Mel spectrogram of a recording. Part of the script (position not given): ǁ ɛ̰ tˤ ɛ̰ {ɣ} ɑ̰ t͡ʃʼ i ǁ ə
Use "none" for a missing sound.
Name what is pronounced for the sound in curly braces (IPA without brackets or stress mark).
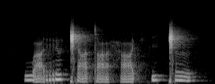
h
